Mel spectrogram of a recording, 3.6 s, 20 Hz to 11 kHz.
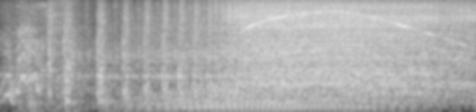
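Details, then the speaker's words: Homelite HG600 generator with Yamaha engine, tip find, before carb clean: a few pull-cord strokes, it catches and revs a couple of seconds then dies out, won't keep running on its own. "now it's going to fire for a couple of seconds appeal so don't don't be too too alarmed okay"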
